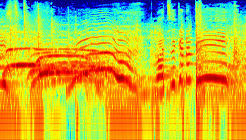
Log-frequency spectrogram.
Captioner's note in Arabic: هتاف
